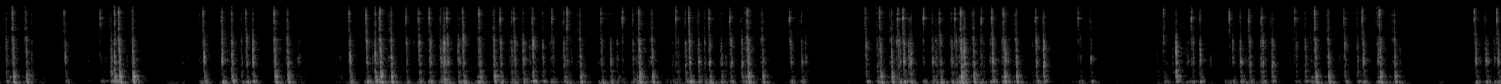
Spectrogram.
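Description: Continuous two-handed fingertip typing on a full-size pink AUKEY mechanical keyboard with plastic keycaps and clicky blue switches. Bright, sharp key clicks come in fast bursts, separated by short pauses.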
